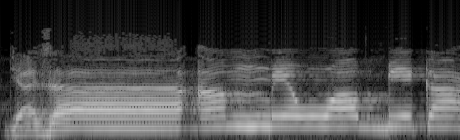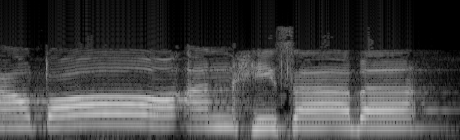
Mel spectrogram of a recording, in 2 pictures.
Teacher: 2 mad wajib muttasil dalam keadaan tawassut dibaca 4 harokat saja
